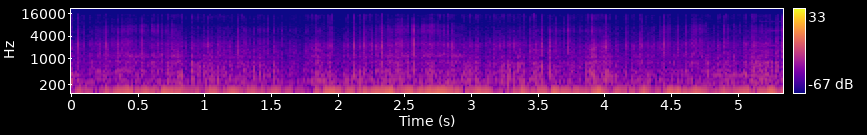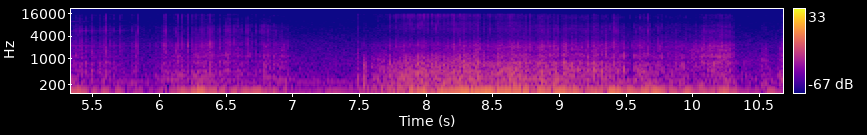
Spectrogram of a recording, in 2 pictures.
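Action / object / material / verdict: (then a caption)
scrape / foam microphone windscreen / foam / none. Long nails of both hands rapidly scratch the sides of a grey oval foam windscreen on a microphone in a white holder. The result is a dense, low, muffled scraping and rustling with a steady hum near 120 Hz. It dips briefly around seven seconds, then swells louder toward the end.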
